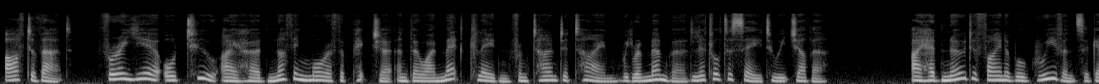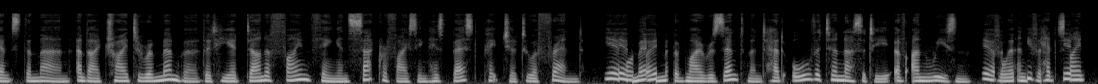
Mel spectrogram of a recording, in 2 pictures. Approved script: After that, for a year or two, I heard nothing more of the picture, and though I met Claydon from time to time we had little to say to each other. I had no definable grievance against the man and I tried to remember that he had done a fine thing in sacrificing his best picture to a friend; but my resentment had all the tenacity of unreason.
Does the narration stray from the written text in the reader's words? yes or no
yes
